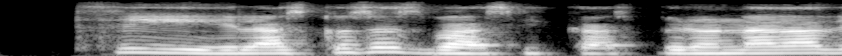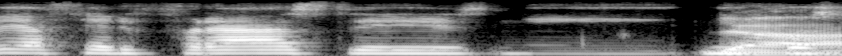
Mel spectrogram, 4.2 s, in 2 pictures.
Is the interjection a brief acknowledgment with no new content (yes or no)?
no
